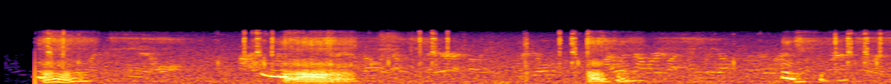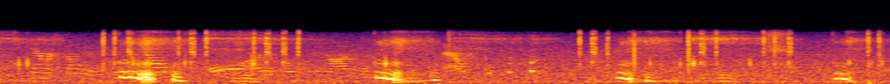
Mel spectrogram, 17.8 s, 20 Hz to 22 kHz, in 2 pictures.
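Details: 11-week-old puppy asleep: repeated short, rattling, snorting snores about every two to three seconds over steady room noise; snoring.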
